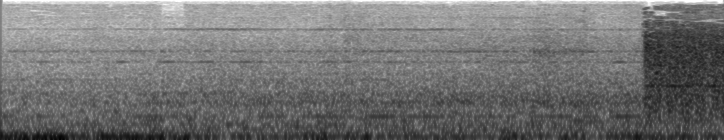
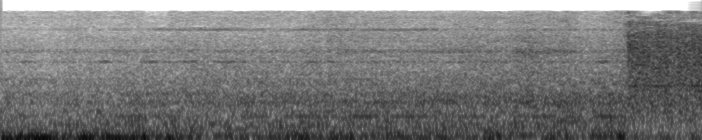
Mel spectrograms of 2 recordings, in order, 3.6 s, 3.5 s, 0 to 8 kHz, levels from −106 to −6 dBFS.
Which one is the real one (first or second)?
first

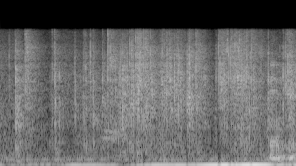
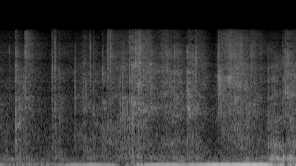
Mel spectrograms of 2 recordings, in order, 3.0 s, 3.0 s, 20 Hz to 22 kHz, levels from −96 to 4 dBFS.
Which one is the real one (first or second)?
first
